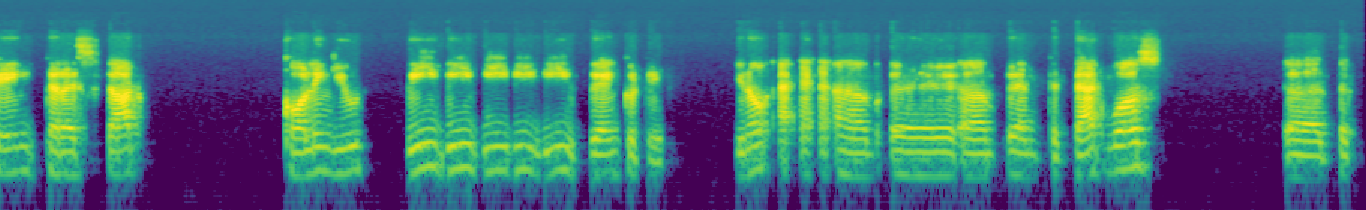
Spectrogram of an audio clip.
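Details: Adult man who stammers and describes his stammer as quite severe. Finding: stuttering.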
